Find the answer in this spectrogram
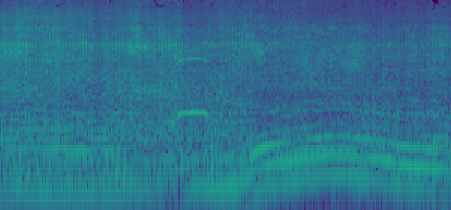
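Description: Engine of a lifted four-wheel-drive mud truck running under load through a mud pit, revving up and back down once about halfway through.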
